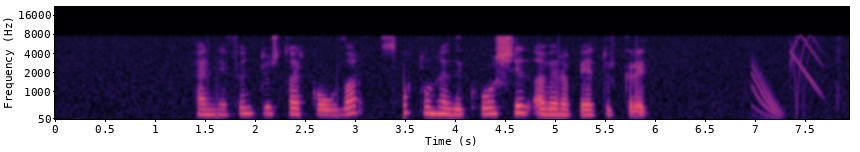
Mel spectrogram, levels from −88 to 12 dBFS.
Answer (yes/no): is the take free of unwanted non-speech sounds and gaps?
no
